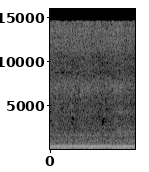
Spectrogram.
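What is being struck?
Nothing is struck.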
